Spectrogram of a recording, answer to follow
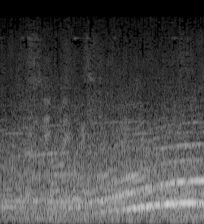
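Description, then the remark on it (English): A wailing air raid siren in Kyiv, heard in a funeral scene of the Cannes documentary The Invasion by Sergei Loznitsa, rises steadily in pitch, its long tone swelling louder over a dense background of ambient noise, echoing. “An air raid siren in Kyiv can be heard in a funeral scene in the haunting Cannes documentary called The Invasion.”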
